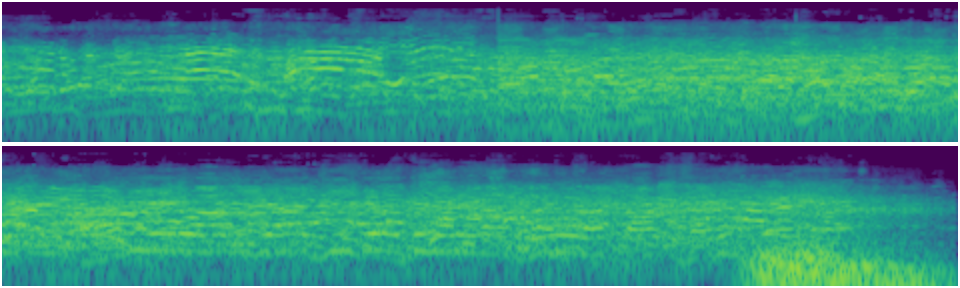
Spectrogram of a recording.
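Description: A crowd of women shouts and clamours close by.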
